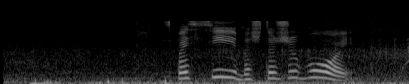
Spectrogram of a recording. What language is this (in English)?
Russian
